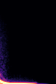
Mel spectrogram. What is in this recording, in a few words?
kick drum sound d sharp key; kick drum samples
